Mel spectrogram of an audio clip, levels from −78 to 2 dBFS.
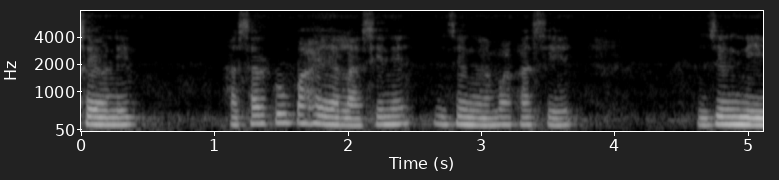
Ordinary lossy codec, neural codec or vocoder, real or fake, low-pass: none; codec, 16 kHz, 8 kbps, FreqCodec, smaller model; fake; none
